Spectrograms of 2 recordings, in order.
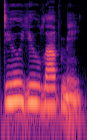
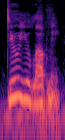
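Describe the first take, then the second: First: Slow and louder, leaning on do; the key phrase, presented slowly and firmly; slow emphatic phrase. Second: Said in the usual way. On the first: Shown as a demonstration. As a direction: spell out Do you love me? slowly, louder, stress on Do. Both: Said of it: "Our very special word for today is actually a phrase".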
